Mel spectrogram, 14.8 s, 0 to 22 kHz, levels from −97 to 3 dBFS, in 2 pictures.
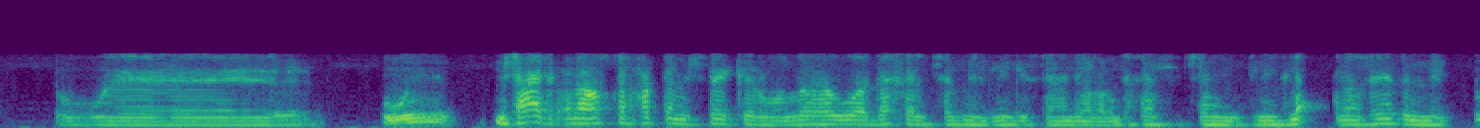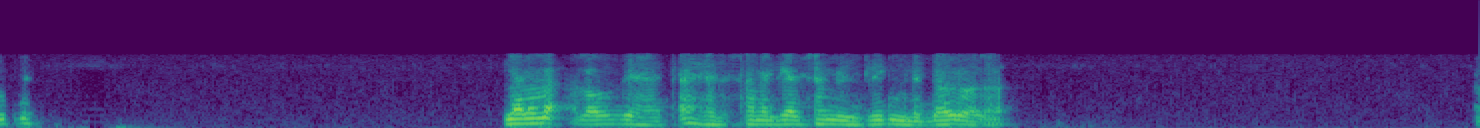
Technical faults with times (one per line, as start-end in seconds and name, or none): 0.00-14.80 tandem speech coding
